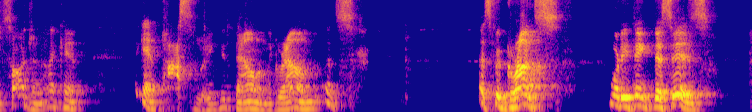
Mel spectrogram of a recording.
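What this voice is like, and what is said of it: Christopher Walken impression. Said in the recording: “do the safety brief in Christopher Walken's voice ... ask Christopher Walken ... I could do this voice”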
